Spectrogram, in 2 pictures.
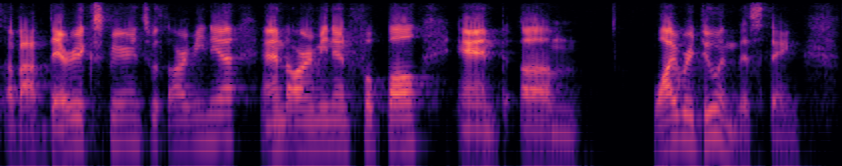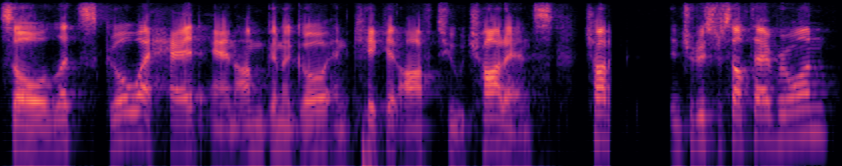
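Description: A man from Los Angeles hosting a casual podcast, talking in a relaxed way with lots of fillers. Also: mid-range voice, highs cut off. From Los Angeles, United States. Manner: relaxed, filler-heavy, friendly. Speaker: podcast host.

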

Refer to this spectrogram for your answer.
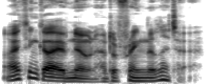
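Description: A man voicing a calm, authoritative detective in an audiobook, with a quiet, assured and stern manner. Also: low-pitched, fairly quick, no echo, studio quality. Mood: calm assurance.

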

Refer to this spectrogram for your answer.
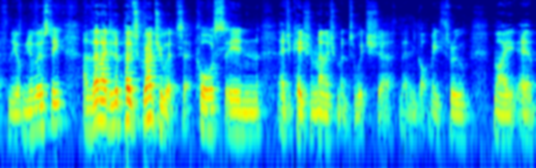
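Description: Interviewed in a Parliament office, an older man from Wales talks in a lowish, creaky voice. His conversational, chatty delivery is packed with fillers and restarts.

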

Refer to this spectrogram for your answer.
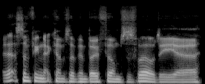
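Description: A man's voice: medium pitch, racing, a bit bright, no echo. A man talking casually about films as a podcast panellist, thoughtful and a little hesitant as he works out his point. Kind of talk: casual film discussion.

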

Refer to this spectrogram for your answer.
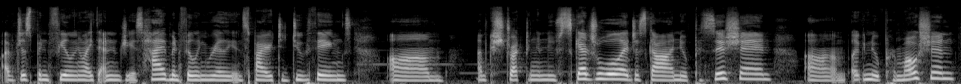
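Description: A young woman hosts a podcast of casual spiritual chat with tarot-style card readings, rambling with lots of filler, laughing often, and slowing down for affirmations. Her voice is mid-range, with no echo.

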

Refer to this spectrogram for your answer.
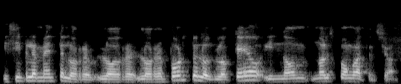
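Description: A man who is an army sergeant speaks earnestly in an interview, trips over his words and restarts often. His voice is slightly husky and pitched a bit high. The recording is close and dry, with a slightly dull tone. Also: expressive, fairly quick. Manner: earnest, explanatory, many restarts and hesitations. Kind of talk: conversational interview.

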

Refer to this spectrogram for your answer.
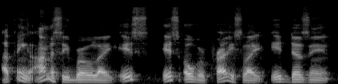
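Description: A man's voice: on the low side, sing-song, normal speed, slightly rough. A young man co-hosting a podcast, talking in a rambling, casual way that is full of "like" and "bro" and repeated words. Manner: rambling, repeats himself, says "like" and "bro" often. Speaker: podcast co-host. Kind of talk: casual chat.

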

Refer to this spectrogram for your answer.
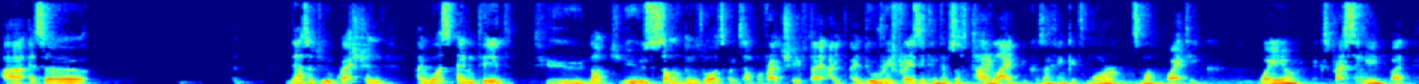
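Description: In a rough recording, a medium-pitched man with a darkish tone speaks at a moderate pace. He is an Italian author and astronomer being interviewed, and his accented answers are thoughtful, with repeated words as he searches for phrasing.

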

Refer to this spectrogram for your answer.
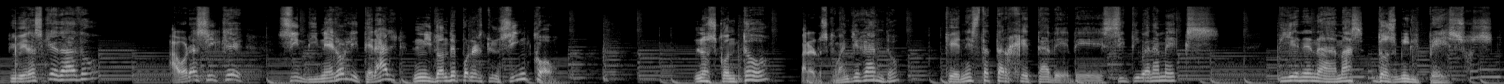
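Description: Mexican male talk host, bright forceful voice, very lively intonation, dramatic and exclamatory, sympathetic. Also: fairly high pitch, unhurried, faint music behind. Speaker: radio and podcast host. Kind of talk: live casual talk show chat.

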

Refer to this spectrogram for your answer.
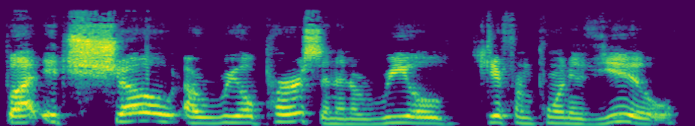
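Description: A high-voiced male stand-up comedian, speaking a little slowly, rambles casually as a podcast guest, with frequent fillers and restarts.

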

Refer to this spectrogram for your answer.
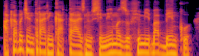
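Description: A man reading a scripted advertisement for a film in a measured, formal way. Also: lowish voice, a bit bright, no room sound, studio quality. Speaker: ad announcer. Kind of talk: scripted ad narration.

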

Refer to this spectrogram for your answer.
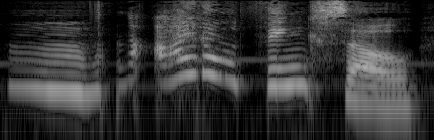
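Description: A woman's voice: very high voice, wildly swooping pitch, slow pace, a bit bright, faint music behind, voice pushed up, full character voice. A woman voicing a sensible, decisive young girl in a raised girlish voice. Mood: doubtful.

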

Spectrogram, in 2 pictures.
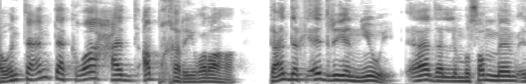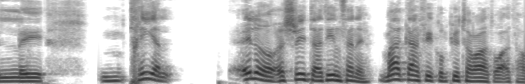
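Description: Man, thirties, rapid delivery, slightly high voice, animated casual sports chat. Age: 30s. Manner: animated, laughs often, mixes in English phrases. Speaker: podcast co-host.

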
